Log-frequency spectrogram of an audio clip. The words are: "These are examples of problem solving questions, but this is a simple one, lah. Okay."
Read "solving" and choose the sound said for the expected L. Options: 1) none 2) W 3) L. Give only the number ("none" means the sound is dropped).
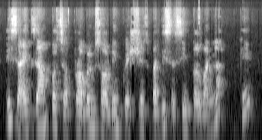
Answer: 3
